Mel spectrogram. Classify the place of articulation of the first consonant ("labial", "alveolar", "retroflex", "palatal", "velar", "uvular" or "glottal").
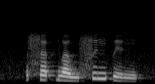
alveolar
